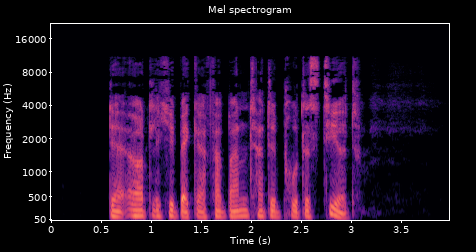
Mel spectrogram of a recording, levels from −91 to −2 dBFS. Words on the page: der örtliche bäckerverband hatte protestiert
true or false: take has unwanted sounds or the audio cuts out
false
